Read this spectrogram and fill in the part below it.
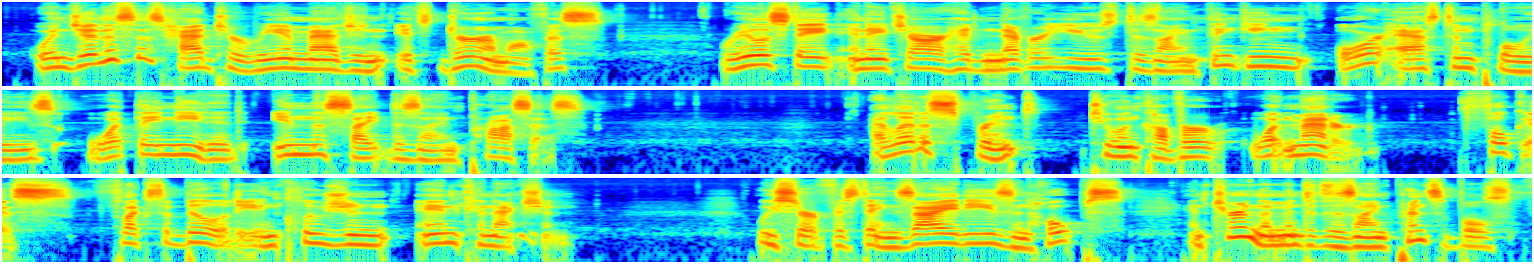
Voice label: voicetrack realestate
